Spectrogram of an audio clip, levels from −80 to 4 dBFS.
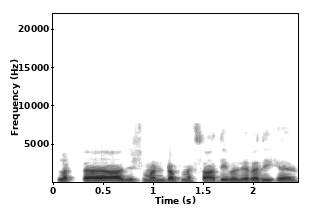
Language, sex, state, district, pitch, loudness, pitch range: Hindi, male, Uttar Pradesh, Jyotiba Phule Nagar, 130 Hz, -15 LUFS, 125-140 Hz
